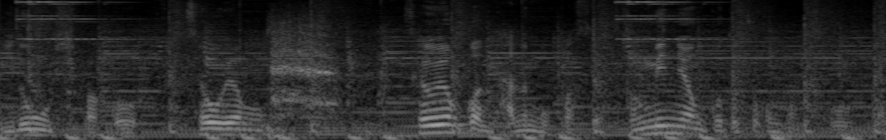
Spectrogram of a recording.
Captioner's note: hesitant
